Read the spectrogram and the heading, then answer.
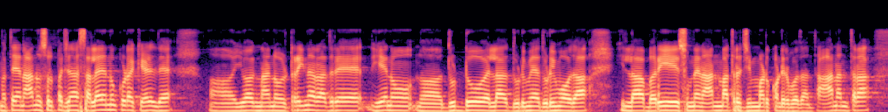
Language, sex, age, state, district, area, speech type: Kannada, male, 30-45, Karnataka, Tumkur, rural, spontaneous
